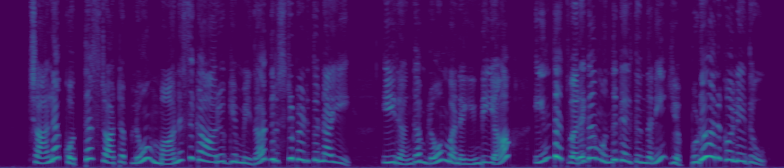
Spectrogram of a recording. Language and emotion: Telugu, surprised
